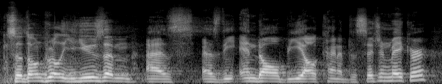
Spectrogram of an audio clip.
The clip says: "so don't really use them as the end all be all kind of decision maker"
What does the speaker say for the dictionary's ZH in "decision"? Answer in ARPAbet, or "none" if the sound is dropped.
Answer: ZH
